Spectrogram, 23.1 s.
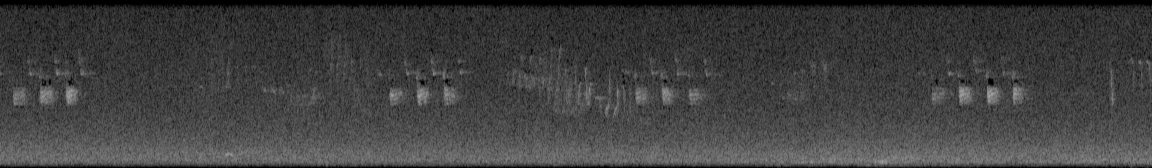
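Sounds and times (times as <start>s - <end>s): songbirds calling: 0.2s - 1.9s, 3.8s - 14.7s, 18.6s - 20.7s, 22.1s - 23.0s
steady wind noise: 14.2s - 23.0s.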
